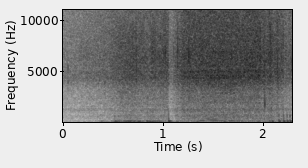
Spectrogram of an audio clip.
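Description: Clothing rubbing against a clip-on lapel microphone as the wearer turns: a rustling, rumbling noise that builds up over the first half-second and holds, with a single click about a second in.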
